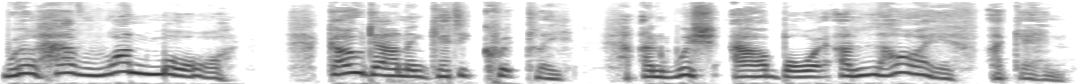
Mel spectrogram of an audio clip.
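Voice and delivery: high, exultant urging; triumphant cry. A narrator's reading. Mother urging husband to wish their boy alive, triumphantly. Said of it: "she cried triumphantly".

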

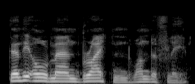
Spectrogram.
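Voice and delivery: usual speaking voice

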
